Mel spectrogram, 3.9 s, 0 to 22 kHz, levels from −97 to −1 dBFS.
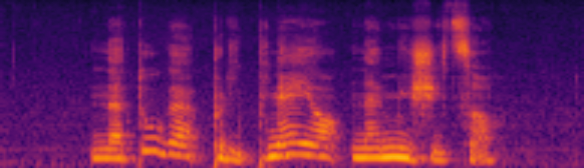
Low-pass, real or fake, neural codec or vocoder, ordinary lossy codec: none; real; none; none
